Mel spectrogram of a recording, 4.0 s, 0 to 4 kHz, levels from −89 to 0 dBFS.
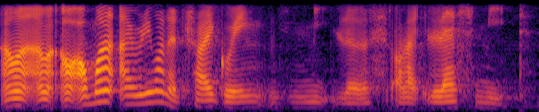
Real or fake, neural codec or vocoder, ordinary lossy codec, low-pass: fake; autoencoder, 48 kHz, 128 numbers a frame, DAC-VAE, trained on Japanese speech; none; 3.6 kHz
